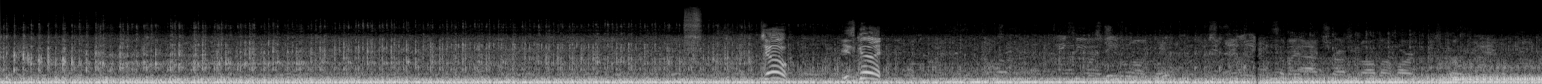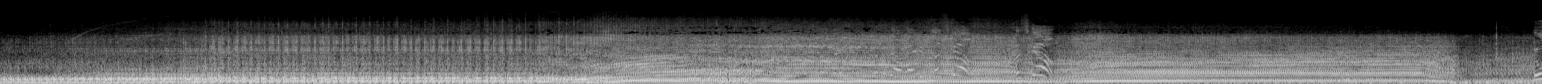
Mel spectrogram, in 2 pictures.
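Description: Drag-racing engines on the starting line: an Audi quattro sedan and an old Ford pickup idle, their note changes about halfway through, then they launch. The engine pitch climbs, drops at a gearshift and climbs again as they accelerate away down the track.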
